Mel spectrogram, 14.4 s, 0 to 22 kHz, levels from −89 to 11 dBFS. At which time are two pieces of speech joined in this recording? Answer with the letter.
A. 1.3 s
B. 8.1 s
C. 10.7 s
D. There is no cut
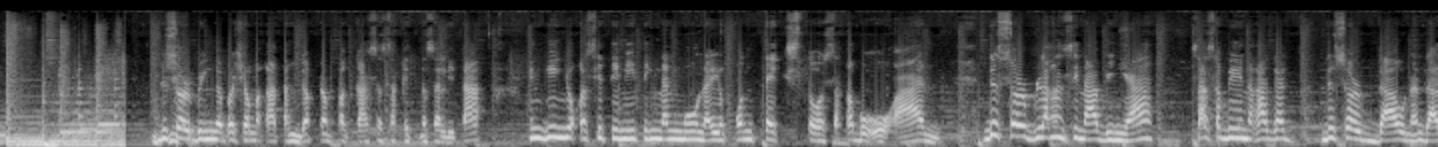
A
